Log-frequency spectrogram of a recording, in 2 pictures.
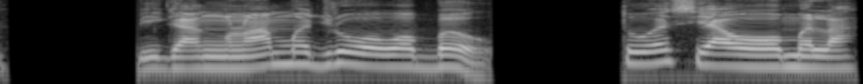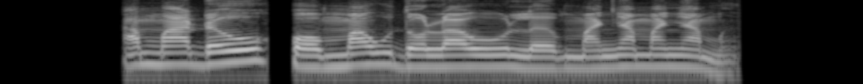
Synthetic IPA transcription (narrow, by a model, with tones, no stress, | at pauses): bi˨ɡa˨ŋl̃ɔ̃˨a˨mɛ̃˨d͡ʒɾo˦wɔ˨wɔ˨bɛ˦o̰˨ | t̪o˦e˦si˨a˨wɔ˨wɔ˨mɛ̃˨la˦ | a˨mɛ˨a˨ɖɛ˦wo˦xɔ˨mã˦wu˦d̪ɔ˨la˦wo˦lɛ˨mã˨ɲã˦mã˦ɲã˦mɛ̰̃˨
